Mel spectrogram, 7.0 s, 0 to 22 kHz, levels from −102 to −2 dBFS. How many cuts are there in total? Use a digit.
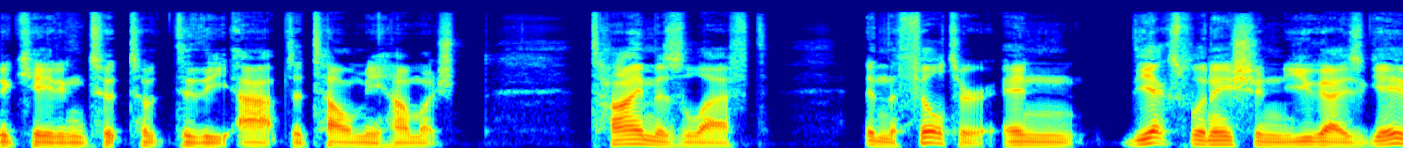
0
